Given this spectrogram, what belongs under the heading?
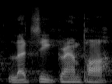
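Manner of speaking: low, quiet, menacing take; sinister quiet. Shown as a demonstration. Preacher jokes Grandpa is dinner, low and menacing. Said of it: "I'll say the exact same words two different ways".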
